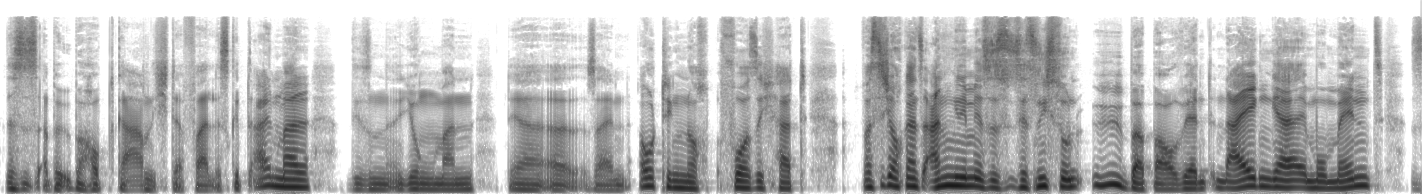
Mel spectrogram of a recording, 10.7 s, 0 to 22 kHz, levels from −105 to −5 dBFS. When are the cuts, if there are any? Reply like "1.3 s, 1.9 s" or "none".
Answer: 6.3 s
